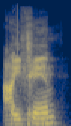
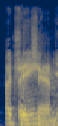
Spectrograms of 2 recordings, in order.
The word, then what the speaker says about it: Achane: I don't know how to say his last name, like Achane. – Achane.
